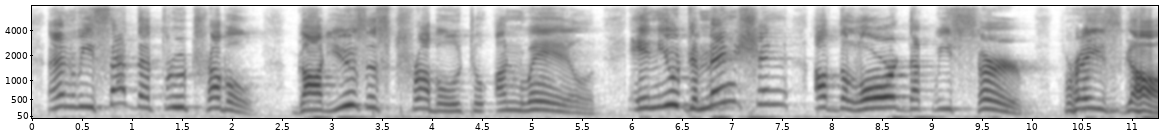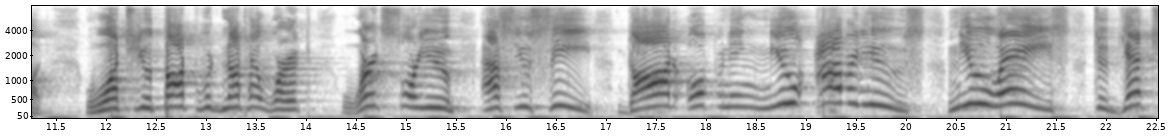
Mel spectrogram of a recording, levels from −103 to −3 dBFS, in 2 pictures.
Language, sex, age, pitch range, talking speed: English, male, 50-69, 210-350 Hz, 115 wpm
